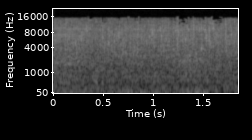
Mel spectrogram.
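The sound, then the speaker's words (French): Steady rushing of a stream flowing through a concrete channel near the end of its concreted section, a continuous wash of water with no pauses, moderately loud and even throughout. “À cet endroit-là, on arrive à peu près à la fin de la partie bétonnée du ruisseau, non?”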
